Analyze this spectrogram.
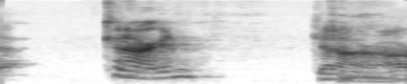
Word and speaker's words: Jasmine Kennard: Canard or kard how do you say it Canard Canard all right perfect I gotta write the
